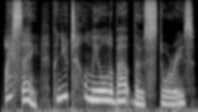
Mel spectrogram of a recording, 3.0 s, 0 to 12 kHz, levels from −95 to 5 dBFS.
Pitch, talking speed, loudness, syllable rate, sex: 240 Hz, 200 wpm, -20 LUFS, 4.9 syllables/s, female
